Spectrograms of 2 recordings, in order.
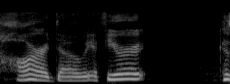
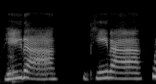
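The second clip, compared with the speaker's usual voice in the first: Family Guy Rhode Island; 3 semitones higher than usual. Retold or imitated. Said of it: "gonna sound like Family Guy".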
